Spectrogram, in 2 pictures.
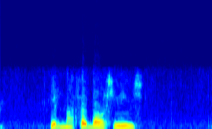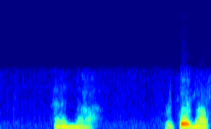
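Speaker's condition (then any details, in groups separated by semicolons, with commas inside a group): Parkinson's disease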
